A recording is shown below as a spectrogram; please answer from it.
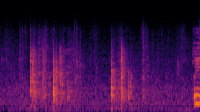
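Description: A deck of Romance Angels oracle cards being shuffled by hand: two short bursts of card-edge flicks and slaps, about half a second in and again a little past two seconds.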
